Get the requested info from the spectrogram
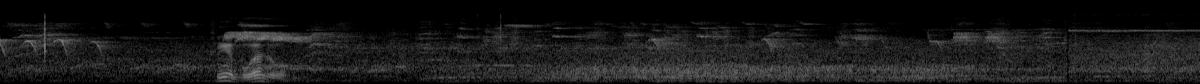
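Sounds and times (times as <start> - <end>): birds chirping: 0.0 - 12.0
steady background noise: 0.8 - 12.0.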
